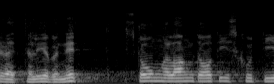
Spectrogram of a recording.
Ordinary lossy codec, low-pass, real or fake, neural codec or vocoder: none; none; real; none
